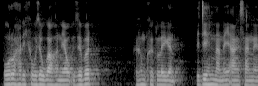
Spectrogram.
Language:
Bodo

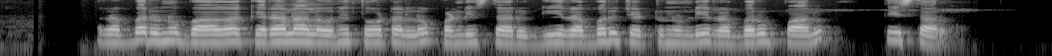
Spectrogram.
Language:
Telugu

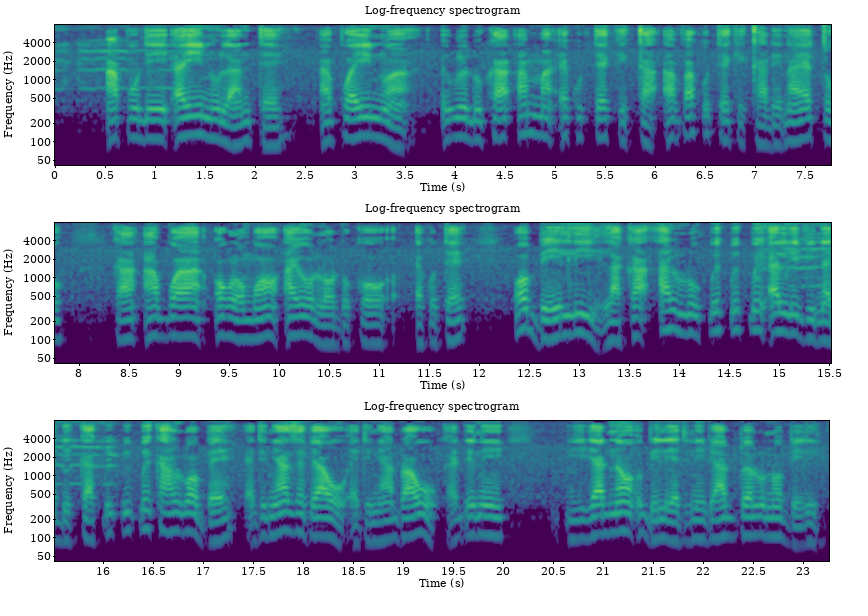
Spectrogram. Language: Ikposo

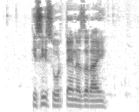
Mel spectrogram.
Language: Urdu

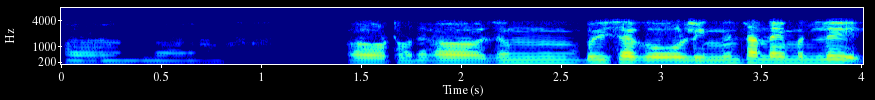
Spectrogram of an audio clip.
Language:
Bodo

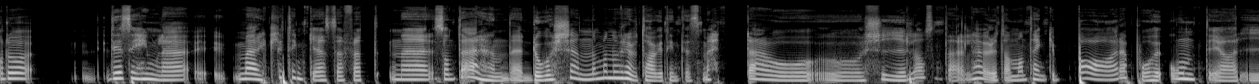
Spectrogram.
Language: Swedish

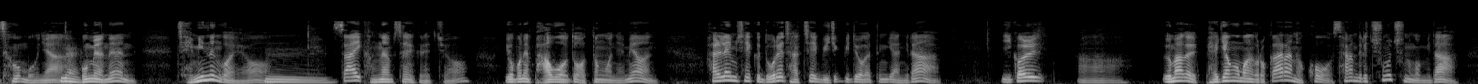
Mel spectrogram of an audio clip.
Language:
Korean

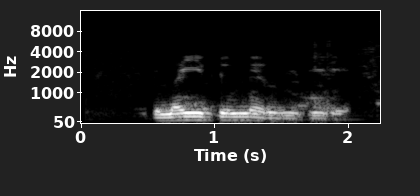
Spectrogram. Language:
Kinyarwanda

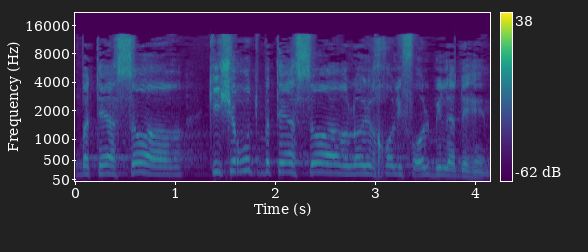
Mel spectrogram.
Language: Hebrew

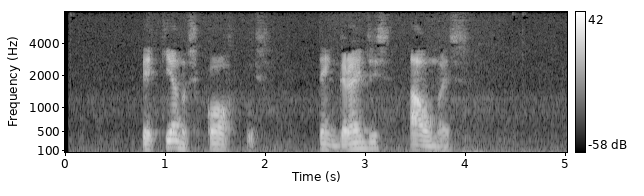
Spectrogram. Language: Portuguese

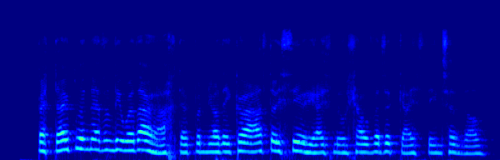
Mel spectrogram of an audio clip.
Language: Welsh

